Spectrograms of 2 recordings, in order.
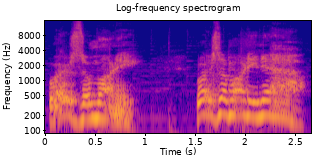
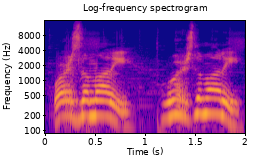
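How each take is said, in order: First: It is said in a deep Batman voice. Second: It is said in his normal voice.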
